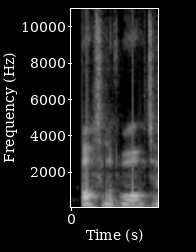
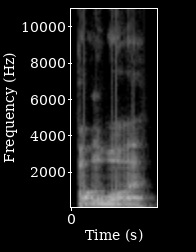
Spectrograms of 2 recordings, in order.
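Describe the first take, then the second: First: Said in the usual way. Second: Bottle of water in a lightly British accent, with a glottal t. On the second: Shown as a demonstration. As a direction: give them the British Bottle of water they asked for. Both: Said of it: "But I'll give you what you want".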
